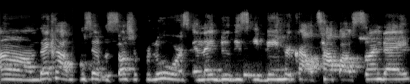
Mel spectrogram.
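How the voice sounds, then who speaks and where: A woman speaks loudly in a monotone, flat intonation. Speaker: singer. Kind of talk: casual chat.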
